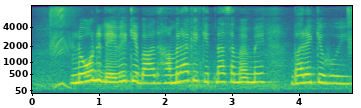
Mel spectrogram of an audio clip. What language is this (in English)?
Bhojpuri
